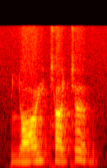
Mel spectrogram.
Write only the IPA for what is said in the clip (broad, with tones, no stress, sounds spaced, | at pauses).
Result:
ʎ ɒː˩˧ j c ɐ˨˩ c ɘ˥˨ b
